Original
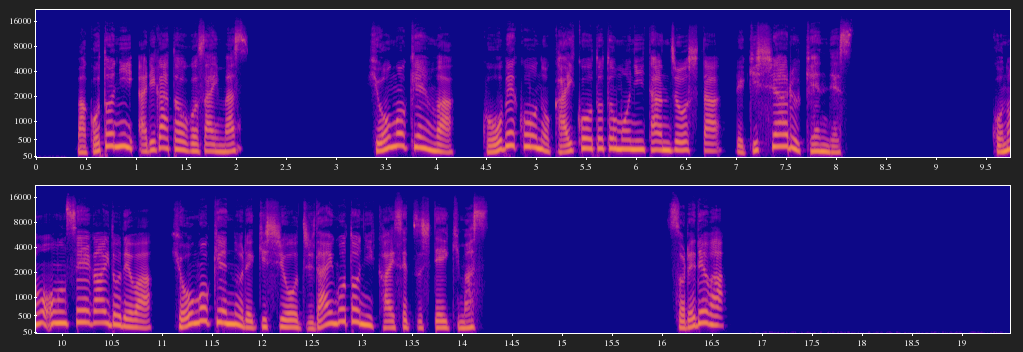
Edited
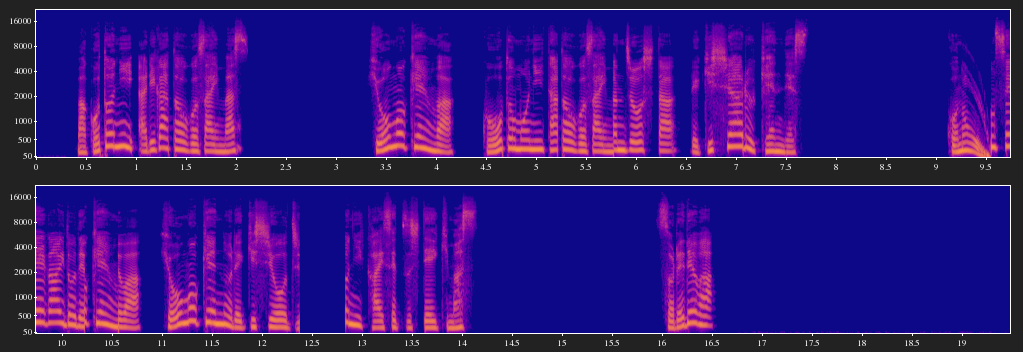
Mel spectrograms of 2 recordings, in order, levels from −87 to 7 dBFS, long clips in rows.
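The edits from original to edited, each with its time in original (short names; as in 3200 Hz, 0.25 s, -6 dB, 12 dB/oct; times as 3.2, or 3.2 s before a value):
1.33–1.89 copy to 6.22
3.66–4 copy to 10.67
4.66–5.67 cut
9.69 tape stop 0.31 s
12.48–12.94 mute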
